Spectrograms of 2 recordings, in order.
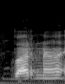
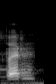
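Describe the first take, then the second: First: The word is said in its Sanskrit form. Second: The word is said in its Hindi form. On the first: "Varna in Sanskrit" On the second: "in Hindi it becomes Varn"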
